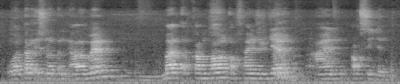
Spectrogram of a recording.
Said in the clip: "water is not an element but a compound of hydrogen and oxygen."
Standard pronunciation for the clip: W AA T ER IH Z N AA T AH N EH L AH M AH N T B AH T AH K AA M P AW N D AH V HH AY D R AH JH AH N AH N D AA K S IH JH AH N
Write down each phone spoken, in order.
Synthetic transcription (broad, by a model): W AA T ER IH S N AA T AH N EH L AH M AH N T B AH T AH K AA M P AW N AH F HH AY D R AH JH AH N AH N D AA K S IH JH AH N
